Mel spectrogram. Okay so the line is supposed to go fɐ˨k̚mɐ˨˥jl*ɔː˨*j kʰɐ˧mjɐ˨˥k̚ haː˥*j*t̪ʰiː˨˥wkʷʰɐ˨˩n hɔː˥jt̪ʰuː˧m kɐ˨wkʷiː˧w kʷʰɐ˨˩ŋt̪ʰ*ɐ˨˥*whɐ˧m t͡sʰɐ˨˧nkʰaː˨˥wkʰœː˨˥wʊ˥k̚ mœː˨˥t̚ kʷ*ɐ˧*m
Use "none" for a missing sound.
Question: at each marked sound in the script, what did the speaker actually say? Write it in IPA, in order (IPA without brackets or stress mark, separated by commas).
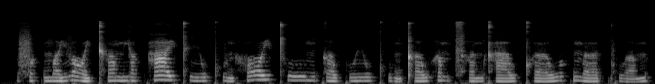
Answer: ɔː˨˩, j, ɐ˨˥, ɐ˨˥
